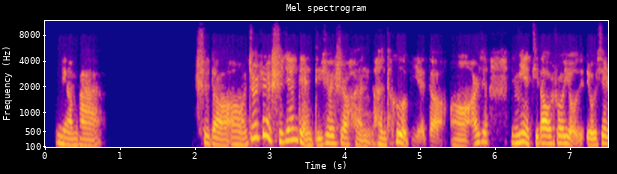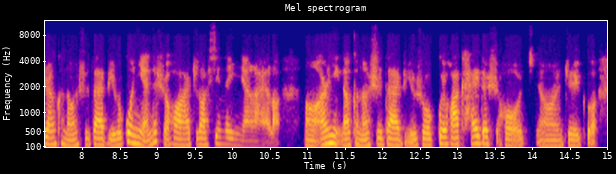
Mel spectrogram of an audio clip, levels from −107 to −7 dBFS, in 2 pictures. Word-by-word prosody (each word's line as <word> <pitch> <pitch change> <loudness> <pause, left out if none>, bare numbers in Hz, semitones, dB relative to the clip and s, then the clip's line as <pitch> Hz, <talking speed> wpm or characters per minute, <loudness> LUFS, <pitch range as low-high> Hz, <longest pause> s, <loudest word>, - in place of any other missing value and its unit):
明 165 -6 -1
白。 150 -3 -2 1.3
是 200 - -2
的， 180 -2 +2 0.2
嗯， 165 -1 -1
就 - - +1
是 345 - +2
这 410 - +4
个 365 - +7
时 235 - +2
间 275 +2 +3
点 210 - +2
的 155 - -1
确 200 +3 +2
是 190 -3 +1
很 140 -5 -5
很 170 -2 -1
特 225 +7 +4
别 - - -10
的。 - - -2
呃， 145 -2 -2
而 205 - +1
且 235 -1 -1 0.3
你 210 +3 +3
也 220 - +5
提 185 - -3
到 195 -1 +8
说， 195 0 +2
有 185 - +2
有 160 -1 +3
些 195 +4 0
人 180 -1 +1
可 190 - -7
能 145 +1 -3
是 160 -1 -11
在 160 -3 +3
比 145 - -6
如 - - -1
说 155 - 0
过 235 +1 +4
年 185 -3 0
的 235 - -1
时 - - -3
候 170 - -1
啊， 155 0 +2
知 160 - -13
道 160 -1 +2
新 175 +2 -8
的 170 - -5
一 165 - -5
年 130 -3 -7
来 - - -4
了。 - - -4 0.3
呃， - - -1
而 165 +4 +3
你 200 -1 +5
呢， 150 +2 +1
可 170 - -6
能 145 +2 -2
是 170 -1 -2
在 155 -2 +3
比 - - -9
如 150 - -2
说 155 -1 -1
桂 180 +3 +1
花 170 -1 +4
开 185 +2 0
的 180 -1 +2
时 - - -8
候， 150 -1 -1 0.3
呃， 140 0 -5
这 140 -2 -3
个， - - -5
170 Hz, 290 characters per minute, -23 LUFS, 155-195 Hz, 1.3 s, 到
